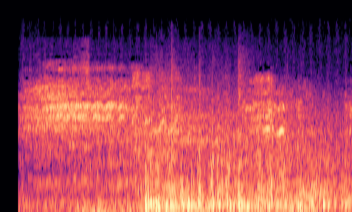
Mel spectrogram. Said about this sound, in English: Horses on a helicopter. Did you hear that?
